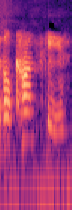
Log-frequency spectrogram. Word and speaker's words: Bolkonskys: There we would discuss the Bezukhovs and the Bolonkovsky. Pronunciation here. I'm going to mess up all these names. The Bolkonskys,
